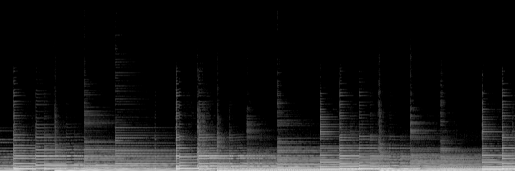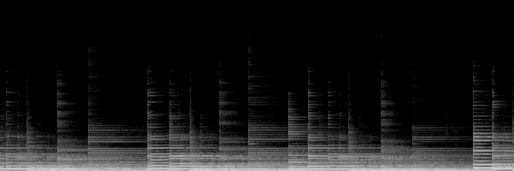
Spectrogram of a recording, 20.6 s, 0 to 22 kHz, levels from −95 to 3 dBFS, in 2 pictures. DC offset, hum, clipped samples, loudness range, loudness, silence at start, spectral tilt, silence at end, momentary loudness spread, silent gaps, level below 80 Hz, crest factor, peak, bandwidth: under 0.1%; none; under 0.1%; 3 LU; -19 LUFS; 0 s; -10 dB/octave; 0 s; 6 LU; none; -24 dBFS; 14 dB; -4 dBFS; 6 kHz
